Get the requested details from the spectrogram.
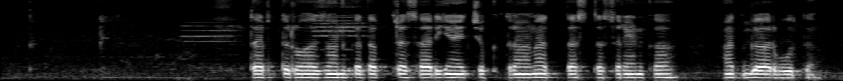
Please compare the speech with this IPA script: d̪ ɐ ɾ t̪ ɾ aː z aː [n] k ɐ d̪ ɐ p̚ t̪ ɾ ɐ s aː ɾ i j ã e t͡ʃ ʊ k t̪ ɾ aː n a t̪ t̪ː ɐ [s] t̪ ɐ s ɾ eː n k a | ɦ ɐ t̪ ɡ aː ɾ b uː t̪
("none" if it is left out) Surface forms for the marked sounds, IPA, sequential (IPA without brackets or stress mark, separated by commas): n, s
